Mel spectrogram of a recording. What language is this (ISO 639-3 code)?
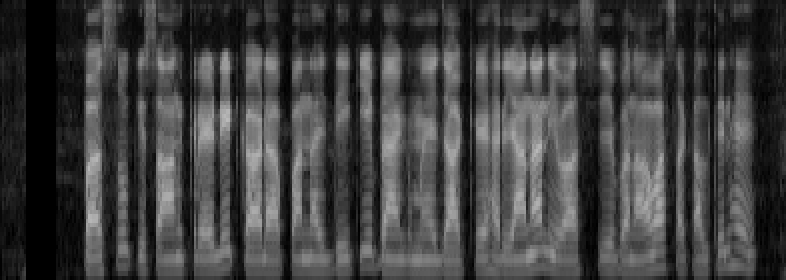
mag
